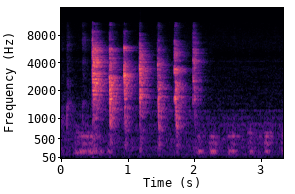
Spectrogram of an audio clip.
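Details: Pet male African grey parrot, hatched in 1997, kept indoors at home in Texas; a run of seven sharp, harsh bursts about a quarter second apart, fading into softer low pulses afterwards.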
